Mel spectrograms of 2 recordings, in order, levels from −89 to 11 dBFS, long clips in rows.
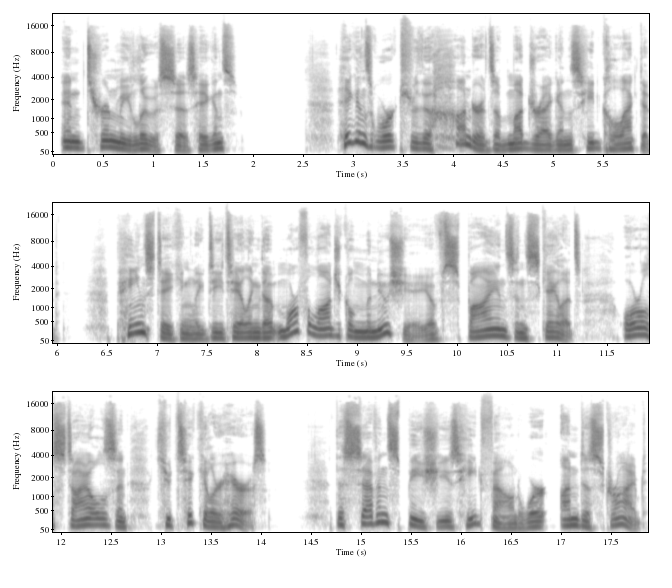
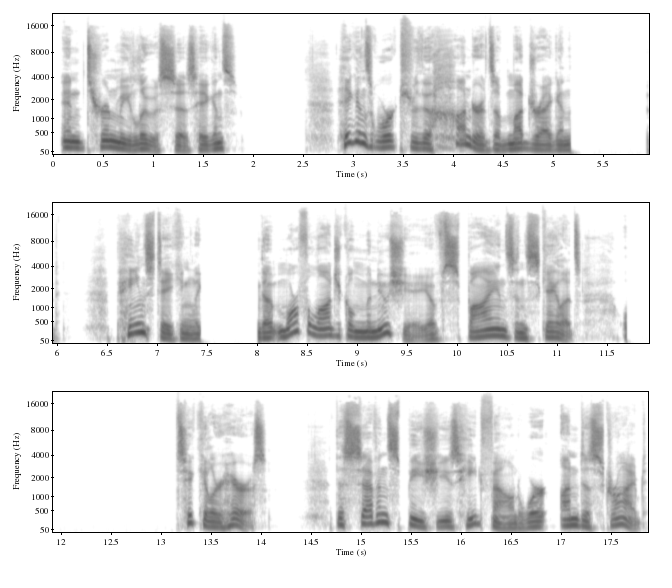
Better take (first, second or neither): first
